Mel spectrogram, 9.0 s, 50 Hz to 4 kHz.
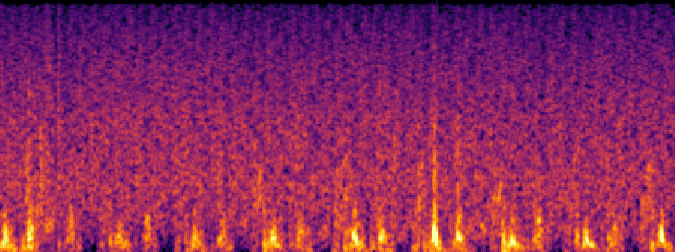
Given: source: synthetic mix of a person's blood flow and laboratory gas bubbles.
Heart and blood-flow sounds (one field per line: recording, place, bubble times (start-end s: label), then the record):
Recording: Doppler ultrasound of blood flow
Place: precordium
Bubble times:
no bubbles
From the record:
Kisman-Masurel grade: 000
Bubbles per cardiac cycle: 0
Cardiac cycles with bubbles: 0%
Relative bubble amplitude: no bubbles discernible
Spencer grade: 0 (complete lack of bubble signals)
